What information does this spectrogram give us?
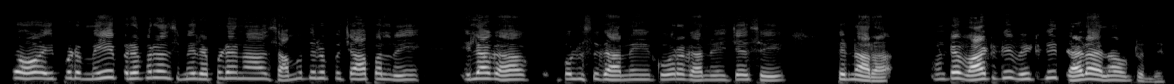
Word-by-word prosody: So, 295 - +6 0.3
ఇప్పుడు 285 +2 -4 0.2
మీ 275 +3 0 0.2
preference. 290 +1 -1
మీరు 260 -1 0
ఎప్పుడైనా 275 +1 -3 0.3
సముద్రపు 275 +6 -6
చేపల్ని. 240 -4 -1 0.6
ఇలాగ 270 -1 +3 0.7
పులుసు 250 0 -5
గానీ, 215 +1 -1 0.2
కూర 230 +2 0 0.2
గానీ, 210 +2 -4 0.2
చేసి 220 -4 -2 0.7
తిన్నారా? 195 -9 +3 0.5
ఉంటే 250 +3 +2 0.2
వాటికి 260 +7 +6
వీటికి 255 +5 -3
తేడా 205 +6 +7
ఎలా 200 +1 0
ఉంటుంది? 160 -9 -12
245 Hz, 105 wpm, -23 LUFS, 210-275 Hz, 0.7 s, తేడా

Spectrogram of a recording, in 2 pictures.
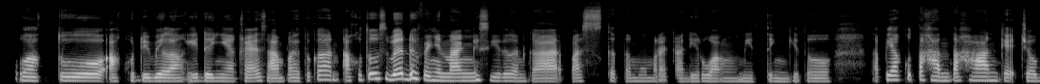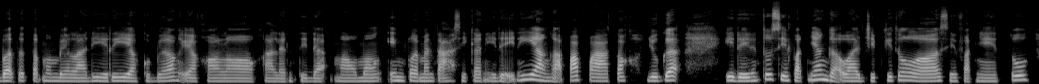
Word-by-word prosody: Waktu 175 0 +2 0.3
aku 170 - +2
dibilang 155 -2 +3
idenya 155 -1 0
kayak 155 +2 +2
sampah 150 +1 +2
itu 175 - -6
kan, 215 0 +3
aku - - +1
tuh 255 - +5
sebenernya 250 0 +7
udah - - +3
pengen 185 -4 +3
nangis 170 +4 +4
gitu 165 -2 -3
kan, 155 - -3
Kak, 145 0 +3
pas 150 - -1
ketemu 150 -2 -6
mereka 150 -1 -4
di - - -5
ruang 145 -1 -2
meeting 145 0 -8
gitu. 145 0 -5 0.4
Tapi - - -4
aku 210 +3 -4
tahan-tahan 185 -2 +3
kayak 165 - -1
coba 165 0 0
tetep 170 0 -5
membela 155 -2 -3
diri. 165 0 -2
Aku 155 0 -4
bilang, 165 +4 -2
"Ya 150 0 -2
kalau 150 -1 -3
kalian 145 +2 -6
tidak 145 -1 -5
mau 150 -1 -3
mengimplementasikan 160 0 -3
ide 155 0 -4
ini 220 +4 0
ya 190 - +5
gak 160 - -2
apa-apa 170 -5 +2
toh 180 +1 -2 0.2
juga 185 +2 +2 0.5
ide 175 -3 +1
ini 180 - -4
tuh 235 +1 0
sifatnya 205 +1 0
gak 180 -6 0
wajib 155 0 -3
gitu 180 +2 -3
loh," 160 -3 +2
sifatnya 150 -1 -6
itu, 205 +1 -2
165 Hz, 165 wpm, -23 LUFS, 150-180 Hz, 0.5 s, sebenernya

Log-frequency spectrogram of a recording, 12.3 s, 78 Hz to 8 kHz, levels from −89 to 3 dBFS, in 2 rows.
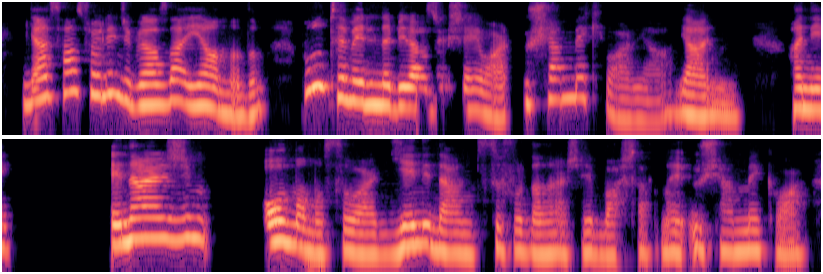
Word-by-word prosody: yani, 280 +6 +2
sen 345 +4 -1
söyleyince 320 -7 0
biraz 225 +1 +3
daha 260 -1 +1
iyi 220 0 +3
anladım. 170 -2 -1 0.3
Bunun 420 +4 +5
temelinde, 235 - +4
birazcık 205 -1 +1
şey 190 -2 -6
var 140 -2 -5
üşenmek 280 +4 -5
var 140 -5 -8
ya. 135 +3 -11
Yani, 150 - -1 0.4
hani, 195 -2 +1 0.8
enerjim 255 +3 +4 0.4
olmaması 180 -8 +3
var. 150 -2 0
Yeniden, 165 -2 +1
sıfırdan 155 -2 -4
her 150 - -4
şeyi 150 0 -6
başlatmaya 155 +2 -6
üşenmek 165 -1 -4
var. 150 - -5
190 Hz, 130 wpm, -20 LUFS, 155-235 Hz, 0.8 s, Bunun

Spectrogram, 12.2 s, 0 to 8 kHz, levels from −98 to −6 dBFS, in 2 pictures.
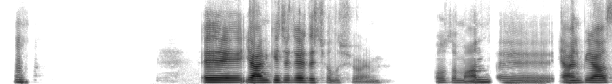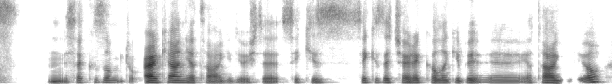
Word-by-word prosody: Hı - - -6
hı. 220 - -7 1.8
Eee, 200 -1 +6
yani, 190 -1 +9
geceleri 195 -1 +1
de 170 - +2
çalışıyorum. 165 -2 -15 0.5
O 95 0 -10
zaman, 215 - -5
eee, 170 -2 -11
yani, 170 +1 +1
biraz, 190 0 +1 0.3
ııı, 280 - -12
mesela 180 -11 -19
kızım 195 +6 -20
çok 290 - -27
erken 180 0 -3
yatağa - - -13
gidiyor. - - -19
İşte - - -17
8, - - -20 0.3
8'e 175 0 -14
çeyrek 170 -1 -11
kala 160 -1 -10
gibi, 160 +1 -13 0.2
eee, 155 -3 -19
yatağa 170 0 -7
gidiyor. 165 +7 -12
180 Hz, 135 wpm, -25 LUFS, 165-195 Hz, 1.8 s, yani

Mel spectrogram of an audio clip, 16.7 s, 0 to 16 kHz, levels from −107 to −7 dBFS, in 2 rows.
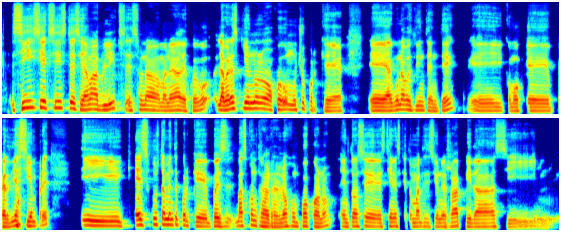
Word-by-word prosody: Sí, 200 +10 +1
sí 225 +1 +1
existe, 215 -1 +2
se 170 -2 -1
llama 165 +2 +3
Blitz, 170 +5 -1
es 135 - -4
una 150 -3 +1
manera 130 +2 +1
de 130 - +2
juego, 125 +6 -3
la 150 -2 +5
verdad 155 +6 +6
es 195 - -4
que 195 +1 +1
yo - - +6
no 190 +1 +4
lo 175 -4 +3
juego 160 -1 +2
mucho 155 +4 -3
porque, 115 -4 -4 0.4
eh, 125 0 +4
alguna 145 +6 +2
vez 155 -3 0
lo 140 - -3
intenté, 130 - -3 0.2
eh, 120 0 -4
como 120 0 -3
que 120 -1 0
perdía 130 +6 +4
siempre 150 -5 -1 0.5
y 150 -3 +2
es 175 0 +5
justamente 190 0 +1
porque, 140 -7 0
pues, 130 -2 0
vas 150 +1 0
contra 150 -5 +1
el 125 - +1
reloj 125 +4 0
un 135 -2 -3
poco, 135 -3 +1
¿no?, 140 +6 -6
entonces 130 0 -1
tienes 135 0 -2
que - - -18
tomar 125 0 -2
decisiones 125 -1 -5
rápidas 125 -3 -1
y 115 0 -9
140 Hz, 180 wpm, -22 LUFS, 125-160 Hz, 0.5 s, verdad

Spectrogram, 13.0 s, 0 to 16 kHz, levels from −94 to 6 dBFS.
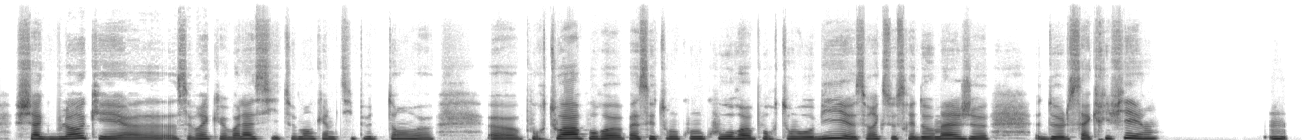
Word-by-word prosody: chaque 215 - +1
bloc 225 +8 +1
et 200 -3 +2
heu, 85 - -3
c'est 185 - -8
vrai 200 +4 -1
que 205 -1 -8
voilà, 195 +3 +1
s'il 210 +1 -8
te 195 - -10
manque 200 +1 -4
un 195 -1 -2
petit 210 +3 -13
peu 205 -2 -5
de 185 - -9
temps, 210 -2 -1
heu 175 0 -5 0.6
heu, 95 - -1
pour 190 -2 -7
toi, 235 0 +7
pour, 210 -2 +1
heu, 185 -1 +4
passer 195 +1 0
ton 200 -1 -3
concours, 205 +2 +1
heu, 190 -1 +5
pour 190 0 -6
ton 200 -1 -2
hobby, 220 +6 +3
c'est 195 - -9
vrai 210 0 0
que - - -15
ce - - -4
serait 195 0 -3
dommage, 200 +2 +2
heu, 190 -2 +1 0.5
de 195 +3 0
le 190 -1 +2
sacrifier, 230 +7 0
hein. 230 0 0 1.1
Mmh. 210 -1 +1
200 Hz, 190 wpm, -20 LUFS, 190-215 Hz, 1.1 s, toi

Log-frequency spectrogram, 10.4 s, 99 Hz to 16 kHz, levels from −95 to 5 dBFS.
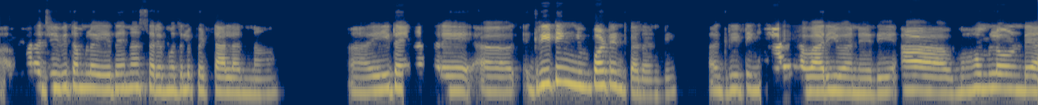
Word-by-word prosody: ఆహ్, - - -11 0.2
మన 255 - -4
జీవితంలో 235 0 0
ఏదైనా 225 +2 -1
సరే 220 -2 0
మొదలు 215 +1 -3
పెట్టాలన్నా. 190 -3 -3 0.9
ఆహ్, 195 0 -6
ఏదైనా 230 +2 0
సరే 205 0 -1 0.3
ఆహ్, 195 -1 -3 0.3
గ్రీటింగ్ 280 +1 +7
ఇంపార్టెంట్ 260 -2 +3
కదండీ. 175 +1 -9 0.4
ఆ - - -5
greeting 210 0 -4
hi, 205 +2 +4
how 205 - 0
are 195 - +2
you 200 - 0
అనేది 185 0 -4 0.2
ఆహ్, 200 -2 +3
మొహంలో 225 +2 0
ఉండే 210 -1 -1
210 Hz, 140 wpm, -24 LUFS, 195-230 Hz, 0.9 s, గ్రీటింగ్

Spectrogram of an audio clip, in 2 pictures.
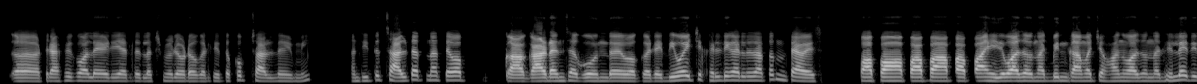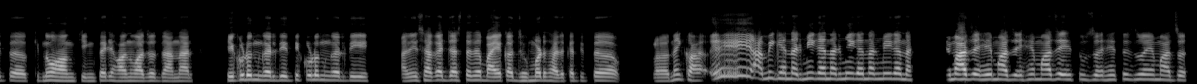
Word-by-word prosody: अ, 155 -1 +1
ट्रॅफिकवाले 170 +1 -2
एरियात 160 -1 -5
लक्ष्मी 155 +2 -9
रोड 155 -1 -3
वगैरे 150 0 -7
तिथं 155 - -9
खूप 200 -2 -9
चाललोय 155 -2 -3
मी. 155 +4 -16 0.4
आणि 160 +1 -13
तिथं 175 - -10
चालतात 175 +6 +3
ना, 200 - -1
तेव्हा 195 0 +2 0.5
गा 150 -2 +7
गाड्यांचा 165 +3 +6
गोंधळ 160 0 -1
वगैरे, 155 +1 -2
दिवाळीची 195 +6 0
खरेदी 180 +2 -3
करायला 190 -1 -1
जातात 185 +4 -2
ना 220 - -10
त्यावेळेस. 160 -4 +2 0.4
पॉपॉ, 170 0 +5
पॉपॉ, 170 0 +6
पॉपॉ 175 0 +5
हे 165 -1 +1
वाजवणार 170 -1 +3
बिनकामाचे 170 0 0
हॉर्न 165 0 -4
वाजवणार. 165 0 -1
लिहिलंय 200 +4 -1
तिथं 180 -2 -2
की - - -20
नो 190 - +2
हॉकिंग 170 -1 -1
तरी 185 0 -1
हॉर्न 170 -1 -1
वाजवत 170 0 -1
जाणार. 160 0 0 0.4
इकडून 215 +3 +1
गर्दी, 195 -1 +1
तिकडून 215 -1 -3
गर्दी 185 -2 -2 0.4
आणि 175 +3 -3
सगळ्यात 195 +2 +1
जास्त 195 +1 0
त्या 200 -1 0
बायका 180 +1 +3
झुंबडसारख्या 175 -1 -2
तिथं 170 0 -2 0.4
अ, 160 0 -3
नाही 230 - -3
का, - - +1
"ए, - - 0
ए 390 +2 +2
आम्ही 290 +3 0
घेणार, 265 -3 0
मी 270 +2 -1
घेणार, 260 -1 +1
मी 265 0 -1
घेणार, 255 0 0
मी 260 +1 -3
घेणार. 250 -4 0 0.4
हे - - -5
माझं 240 0 +8
आहे. 230 - 0
हे 230 - +1
माझं 225 -2 +1
आहे. 215 - -4
हे 235 - -5
माझं 235 +1 -1
आहे. 235 - +3
हे 225 - -5
तुझं. 215 -2 -7
हे 220 - -6
तुझं 235 -1 -9
आहे." 235 - 0
हे - - -4
माझं 210 -2 -3
175 Hz, 205 wpm, -24 LUFS, 165-210 Hz, 0.5 s, माझं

